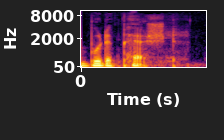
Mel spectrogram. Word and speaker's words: Budapest: first of all, is it Budapest or Budapest? – It's Budapest. – So typically Western people say Budapest. – Yes, but the Hungarian way of pronunciation is Budapest.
